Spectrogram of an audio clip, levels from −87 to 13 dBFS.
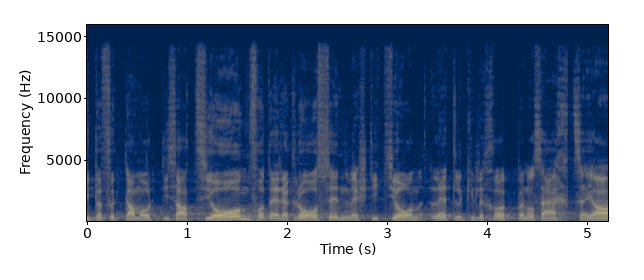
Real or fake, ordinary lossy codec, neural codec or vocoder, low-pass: real; none; none; 14.4 kHz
